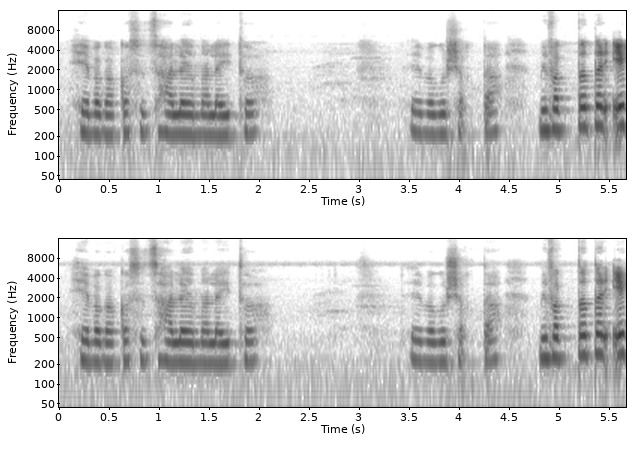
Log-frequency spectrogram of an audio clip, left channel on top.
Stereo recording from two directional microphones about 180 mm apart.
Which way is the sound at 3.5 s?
5° right (ahead or behind).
